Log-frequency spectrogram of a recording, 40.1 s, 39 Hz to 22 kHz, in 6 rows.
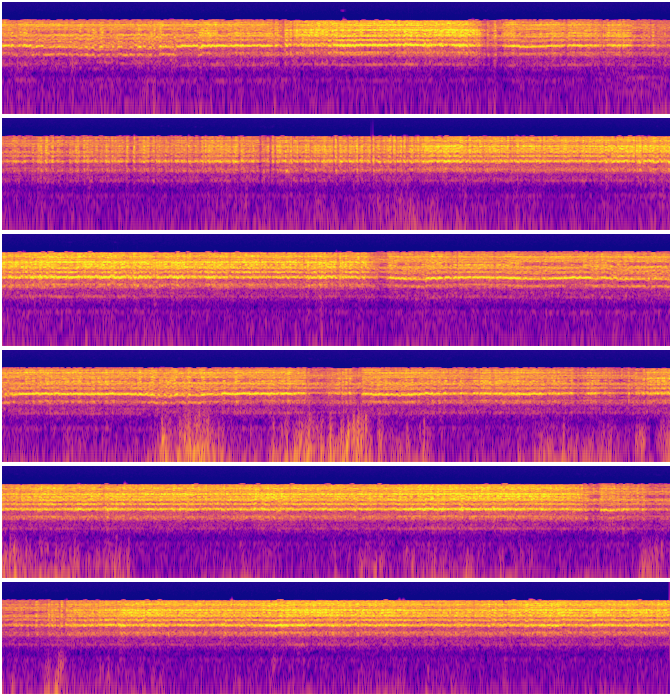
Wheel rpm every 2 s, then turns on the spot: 160, 160, 160, 170, 170, 170, 170, 170, 160, 160, 160, 160, 160, 170, 170, 160, 170, 170, 170, 170.
none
